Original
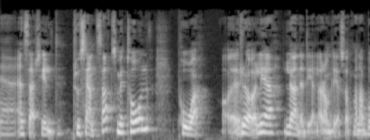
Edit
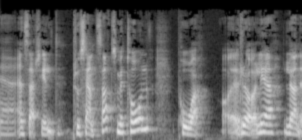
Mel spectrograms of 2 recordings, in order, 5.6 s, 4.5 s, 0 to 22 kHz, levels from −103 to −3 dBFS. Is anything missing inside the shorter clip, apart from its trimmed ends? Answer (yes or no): no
